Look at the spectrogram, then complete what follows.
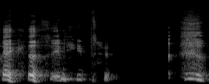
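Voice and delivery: high grand mock proclamation; quoting Dale. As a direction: ham up the solemn line. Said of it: "echoing Dale's line".

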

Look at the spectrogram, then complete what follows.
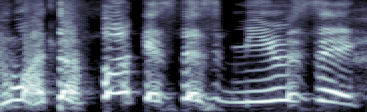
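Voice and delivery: high-pitched, incredulous outburst; laughing disbelief. Real, not acted. Host reacting to awful film music, incredulous. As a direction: exclaim it through exasperated laughter. Ranting about the ridiculous soundtrack.

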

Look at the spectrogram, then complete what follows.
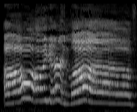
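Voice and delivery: high, slow singsong tease; teasing singsong. Retold or imitated. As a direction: sing it out like teasing kids. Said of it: "the kids are like".

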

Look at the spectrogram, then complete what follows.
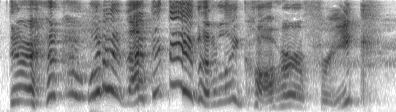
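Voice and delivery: high, laughing through words. Real, not acted. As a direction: laugh while telling it. Laughing while talking.

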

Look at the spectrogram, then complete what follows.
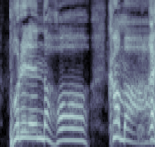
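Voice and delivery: loud, high-pitched heckling yell. Retold or imitated. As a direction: yell at the players like a rowdy fan. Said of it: "I'm just yelling".

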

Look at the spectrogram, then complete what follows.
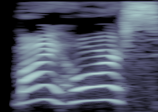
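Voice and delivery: high-pitched call for the stables; urgent cry. A narrator's reading. King stampeding toward the stables, crying out. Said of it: "he cried".

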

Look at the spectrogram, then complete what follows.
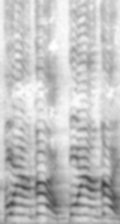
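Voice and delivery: high, loud repeated demand; retold yelled question; pissed-off shouting. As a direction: fire it out like an angry heckle. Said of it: "I was, like, getting hella pissed".

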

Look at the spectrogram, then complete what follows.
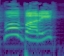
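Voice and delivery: ordinary delivery

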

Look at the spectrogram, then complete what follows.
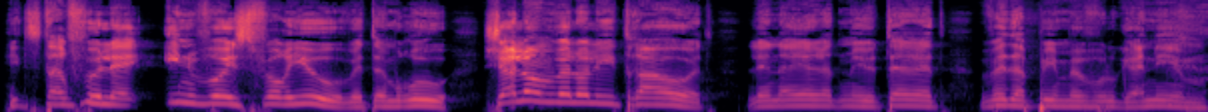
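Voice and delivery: Hebrew ad read in a French accent. Shown as a demonstration. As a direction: play a Frenchman reading a Hebrew ad. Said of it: "נא לקרוא במבטא צרפתי".

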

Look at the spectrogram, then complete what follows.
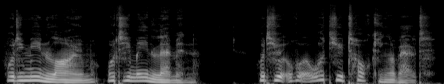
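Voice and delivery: lightly put-on British accent; a hint of mock British. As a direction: imitate an actor's attempt at British. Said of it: "on a British accent too".

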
